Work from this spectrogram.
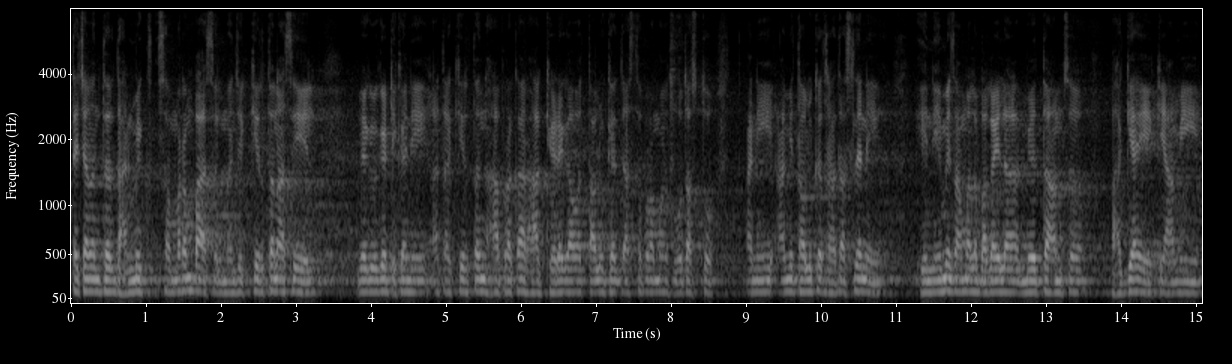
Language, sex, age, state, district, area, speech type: Marathi, male, 30-45, Maharashtra, Ahmednagar, urban, spontaneous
